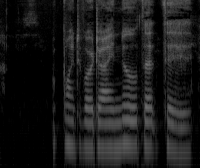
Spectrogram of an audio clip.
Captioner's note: speaking French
